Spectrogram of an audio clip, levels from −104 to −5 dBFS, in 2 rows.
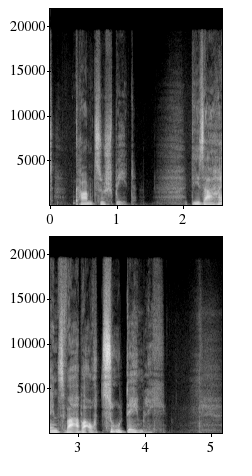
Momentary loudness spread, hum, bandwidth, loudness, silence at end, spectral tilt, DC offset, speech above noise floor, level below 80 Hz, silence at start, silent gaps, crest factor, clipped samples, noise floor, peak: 24 LU; none; over 20 kHz; -20 LUFS; 0.35 s; -3 dB/octave; under 0.1%; 38 dB; -56 dBFS; 0.4 s; none; 24 dB; under 0.1%; -60 dBFS; -2 dBFS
